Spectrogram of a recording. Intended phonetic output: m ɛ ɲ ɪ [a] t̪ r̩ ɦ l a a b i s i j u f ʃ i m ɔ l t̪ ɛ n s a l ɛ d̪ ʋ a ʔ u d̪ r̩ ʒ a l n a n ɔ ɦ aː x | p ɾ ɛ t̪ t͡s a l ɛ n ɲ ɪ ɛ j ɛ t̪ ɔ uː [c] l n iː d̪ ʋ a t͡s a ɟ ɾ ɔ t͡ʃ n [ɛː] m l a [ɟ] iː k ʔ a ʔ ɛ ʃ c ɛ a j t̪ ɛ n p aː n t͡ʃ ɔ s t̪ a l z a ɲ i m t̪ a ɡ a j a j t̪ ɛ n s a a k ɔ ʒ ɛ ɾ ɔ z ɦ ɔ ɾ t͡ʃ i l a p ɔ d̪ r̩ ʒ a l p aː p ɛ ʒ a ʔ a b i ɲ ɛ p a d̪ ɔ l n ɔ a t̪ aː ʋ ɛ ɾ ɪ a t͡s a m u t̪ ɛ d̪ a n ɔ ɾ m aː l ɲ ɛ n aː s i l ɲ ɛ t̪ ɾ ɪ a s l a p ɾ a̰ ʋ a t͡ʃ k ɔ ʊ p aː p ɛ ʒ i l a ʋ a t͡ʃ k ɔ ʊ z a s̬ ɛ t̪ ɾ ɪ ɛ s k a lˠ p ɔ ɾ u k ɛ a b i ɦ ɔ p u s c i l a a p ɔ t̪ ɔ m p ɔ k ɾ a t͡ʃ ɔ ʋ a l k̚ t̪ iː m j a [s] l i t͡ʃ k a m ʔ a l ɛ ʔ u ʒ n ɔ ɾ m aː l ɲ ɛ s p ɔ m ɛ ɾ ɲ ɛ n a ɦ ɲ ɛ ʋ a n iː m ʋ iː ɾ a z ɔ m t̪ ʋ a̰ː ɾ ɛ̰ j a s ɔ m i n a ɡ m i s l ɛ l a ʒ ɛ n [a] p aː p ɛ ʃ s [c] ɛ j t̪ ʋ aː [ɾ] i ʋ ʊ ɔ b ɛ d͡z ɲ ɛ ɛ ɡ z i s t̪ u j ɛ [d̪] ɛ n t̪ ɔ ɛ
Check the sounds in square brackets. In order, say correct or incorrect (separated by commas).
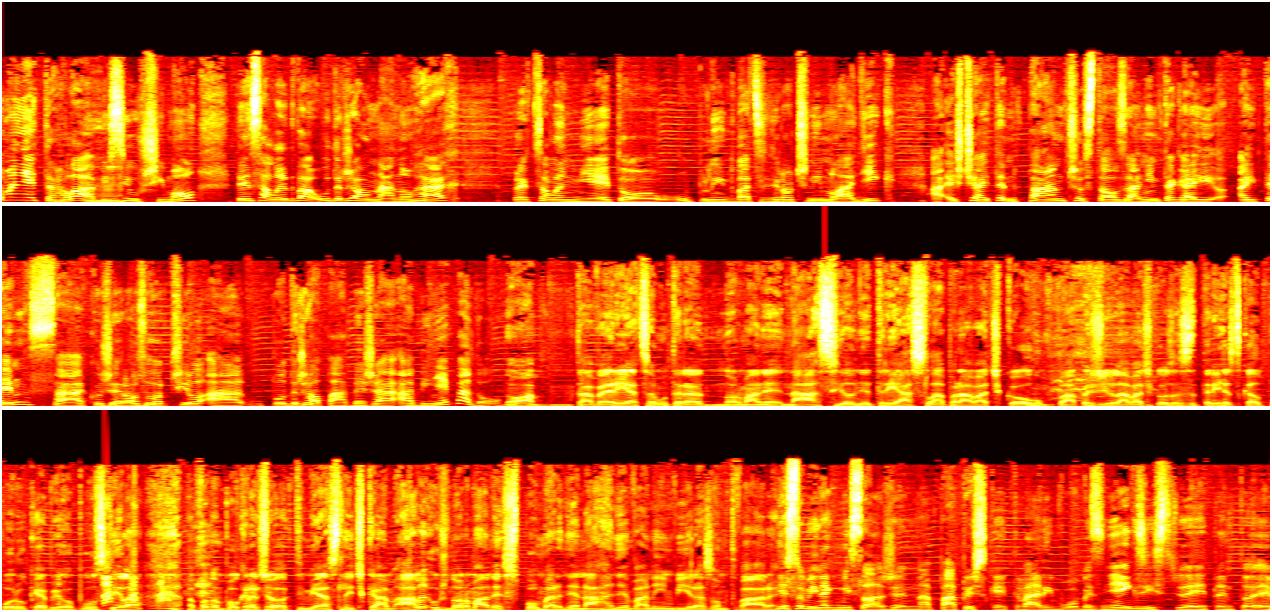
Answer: incorrect, incorrect, incorrect, correct, correct, correct, incorrect, correct, incorrect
